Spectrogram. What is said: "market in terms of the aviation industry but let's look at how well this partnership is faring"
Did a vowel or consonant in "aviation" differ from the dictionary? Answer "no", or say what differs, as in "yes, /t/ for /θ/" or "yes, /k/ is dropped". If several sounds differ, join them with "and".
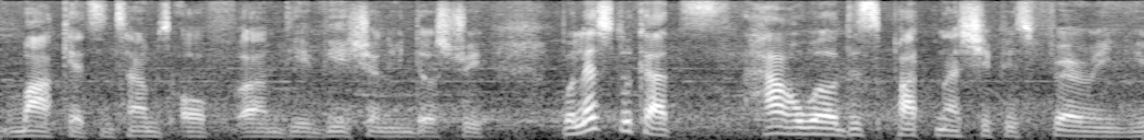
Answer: no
